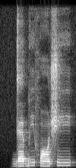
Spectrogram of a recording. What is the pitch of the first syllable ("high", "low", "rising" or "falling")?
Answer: low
